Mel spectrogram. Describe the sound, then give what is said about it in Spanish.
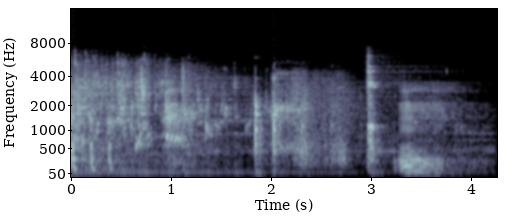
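Water poured from a container over a person's head while their hair is washed, heard as a few splashing, dripping bursts of moderate loudness with uneven spacing. “Luego coge un recipiente y le vierte agua en la cabeza.”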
